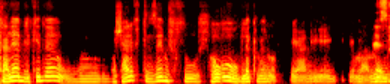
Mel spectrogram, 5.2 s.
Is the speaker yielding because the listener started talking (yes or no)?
no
